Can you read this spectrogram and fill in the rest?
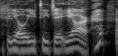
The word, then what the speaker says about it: Boetjer: So it's Boetjer. – But don't try to pronounce it from that. – Yeah, yeah. It's a whole different ballgame.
